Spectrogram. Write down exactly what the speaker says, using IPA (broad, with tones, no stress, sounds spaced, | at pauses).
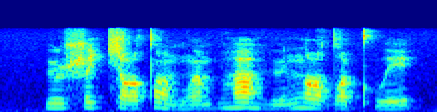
ʉ˧ ʂ ə˦ t͡ɕ a˨˦ tˤ ã˨ ɡʷ ã˧ bʱ a˦˨ ɦ ʉ˨˦ n o˧ dˤ ʉ˧ kʷʼ e˨˦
